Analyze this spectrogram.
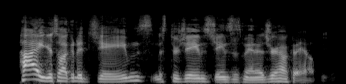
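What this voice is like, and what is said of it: Put-on manager character voice. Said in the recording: “I'm going to put my manager on the phone just one second ... I can't do that voice the whole podcast”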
